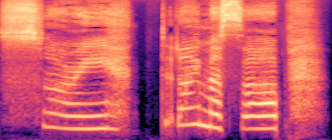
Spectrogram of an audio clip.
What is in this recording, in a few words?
defeat, en; cookie run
